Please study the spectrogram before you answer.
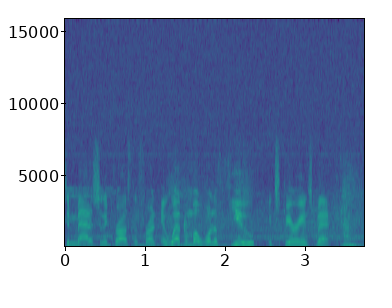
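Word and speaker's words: Iwebema: Pronunciation change. Kenny Iwebuma is the correct way to say it now. With Pearl, Wilcox, and Madison across the front, Iwebuma one of few experienced men.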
